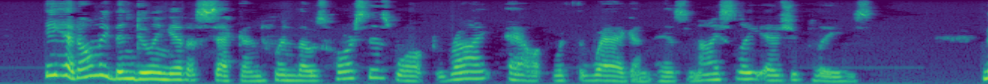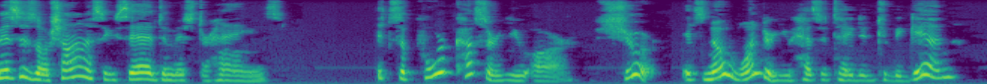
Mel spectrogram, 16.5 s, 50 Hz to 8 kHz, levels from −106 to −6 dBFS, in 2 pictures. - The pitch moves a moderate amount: No, wide, 6.0 semitones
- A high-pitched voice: Yes, high, 205 Hz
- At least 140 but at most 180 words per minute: Yes, average, 155 wpm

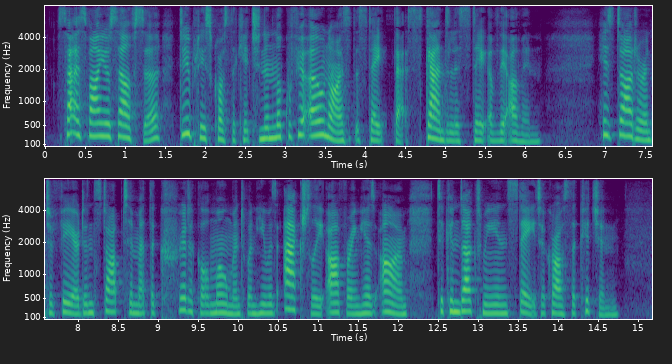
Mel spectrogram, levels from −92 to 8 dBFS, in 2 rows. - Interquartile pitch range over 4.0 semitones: Yes, average, 4.5 semitones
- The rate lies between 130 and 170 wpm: No, average, 190 wpm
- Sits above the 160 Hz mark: Yes, high, 190 Hz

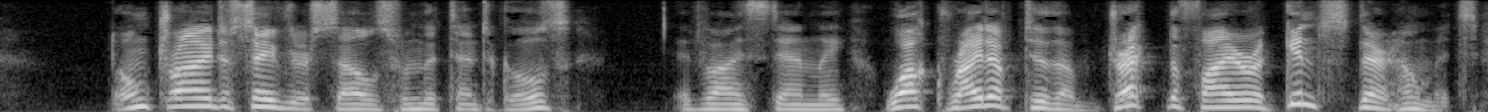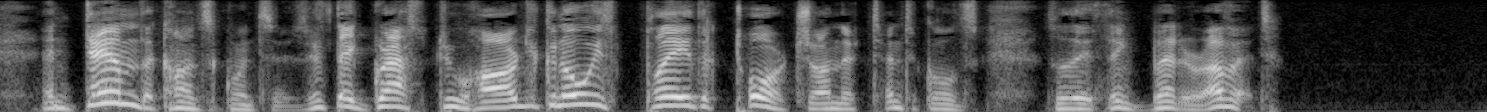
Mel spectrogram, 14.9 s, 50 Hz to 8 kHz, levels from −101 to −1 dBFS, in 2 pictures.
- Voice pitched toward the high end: No, medium, 165 Hz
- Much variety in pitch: Yes, wide, 6.8 semitones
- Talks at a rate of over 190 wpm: No, average, 180 wpm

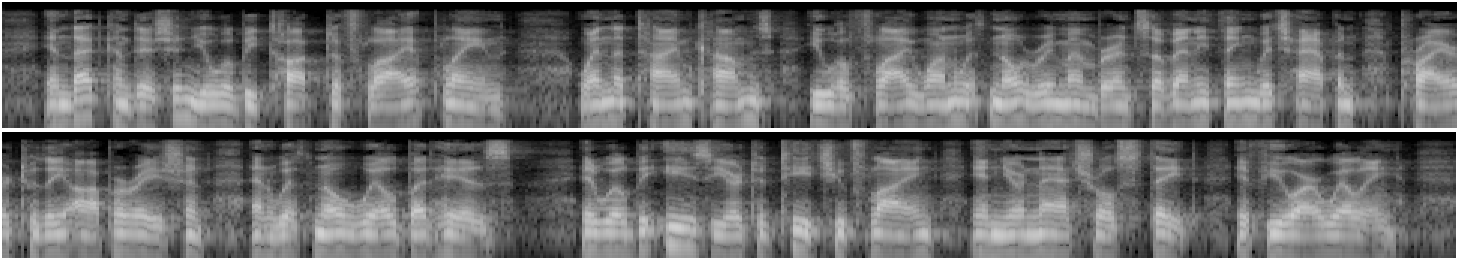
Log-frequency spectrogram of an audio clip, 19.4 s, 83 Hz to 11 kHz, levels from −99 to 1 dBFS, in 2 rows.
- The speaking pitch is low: Yes, low, 105 Hz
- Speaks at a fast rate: No, average, 160 wpm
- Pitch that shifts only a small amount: Yes, narrow, 1.5 semitones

